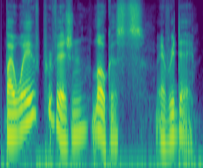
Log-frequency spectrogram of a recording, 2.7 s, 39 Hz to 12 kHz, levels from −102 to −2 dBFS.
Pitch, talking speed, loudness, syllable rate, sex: 140 Hz, 155 wpm, -19 LUFS, 5.3 syllables/s, male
